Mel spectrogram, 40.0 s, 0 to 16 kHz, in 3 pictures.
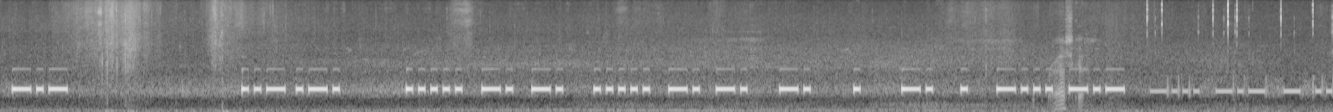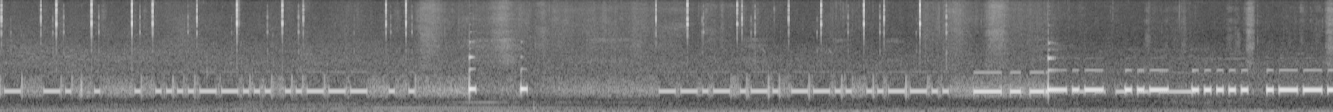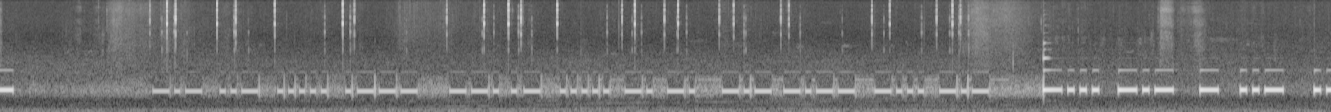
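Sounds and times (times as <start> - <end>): morse code tones: 0.0 - 1.4, 2.2 - 26.9, 27.7 - 39.9
radio band hiss: 9.4 - 23.8, 27.7 - 39.0.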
